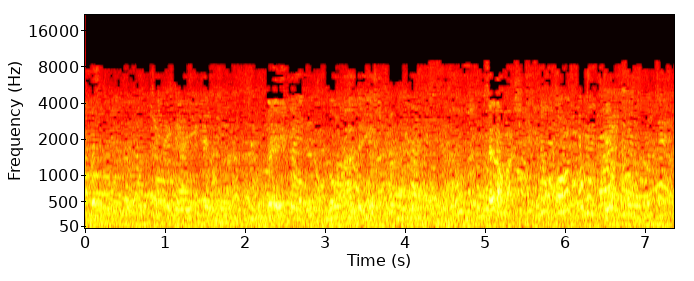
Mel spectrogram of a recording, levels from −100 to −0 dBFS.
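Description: AAC compression runs through the whole clip, and it is plainly audible. The sound is dull and smeared, with nothing above 9 kHz. A fizzy, warbling texture rides on sustained parts. That points to a low bitrate, likely around 24 kbps AAC-LC. Starved of bits, the encoder dropped the top band and coarsely quantised what remained.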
